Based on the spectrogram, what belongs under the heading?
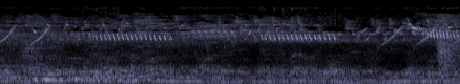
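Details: Common linnet singing: twittering song of short, high, rattling trills and quick rising sweeps, repeated at intervals, over a low rumbling background with faint voices.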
